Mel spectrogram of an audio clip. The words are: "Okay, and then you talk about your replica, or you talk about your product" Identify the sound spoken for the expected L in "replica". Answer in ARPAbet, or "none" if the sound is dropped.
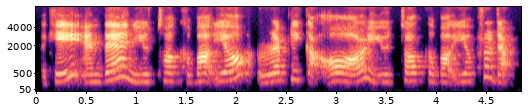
L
